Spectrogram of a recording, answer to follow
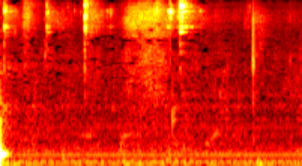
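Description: Faint rustling and a few light clicks as a small dog in a cloth outfit moves about on carpet, falling quiet near the end.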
